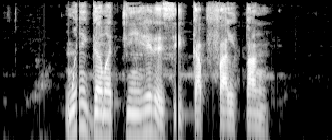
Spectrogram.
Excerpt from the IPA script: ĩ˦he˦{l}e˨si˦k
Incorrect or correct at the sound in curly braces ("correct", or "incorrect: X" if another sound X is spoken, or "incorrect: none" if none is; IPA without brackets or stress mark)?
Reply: incorrect: ɾ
